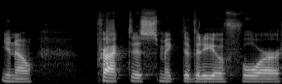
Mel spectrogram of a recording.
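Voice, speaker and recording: In a dry, close sound with no echo, a man with a bright, sharp tone speaks at a medium pitch and moderate pace on a very clean recording with a silent background. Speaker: card game content creator. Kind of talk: tutorial. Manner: casual.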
